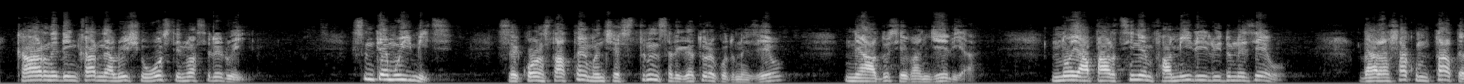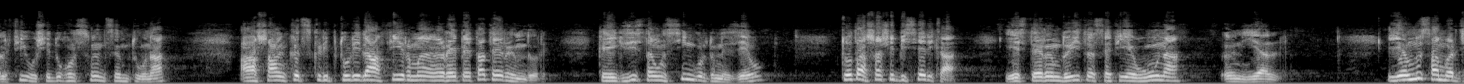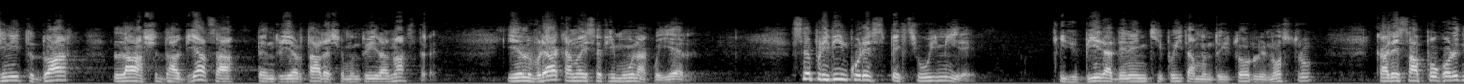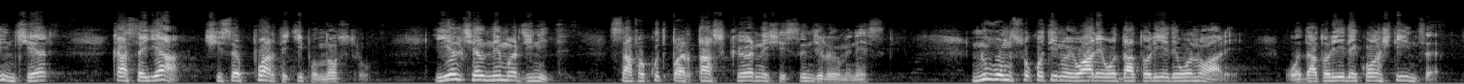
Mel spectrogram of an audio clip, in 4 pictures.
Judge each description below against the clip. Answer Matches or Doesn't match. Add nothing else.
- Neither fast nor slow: Matches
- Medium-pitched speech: Matches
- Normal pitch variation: Matches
